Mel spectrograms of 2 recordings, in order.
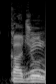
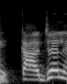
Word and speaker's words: काजोल: बड़ा यूनिक नाम है आपका, काजोल। काजल है ना, but काजल होता है, काजोल हाँ, मतलब बंगाली में spelling है, काजोल। बंगाली में ऐसे बंगाली में लिखते हैं। ऐसे उसका प्रोनाउंसिएशन है पर सर।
